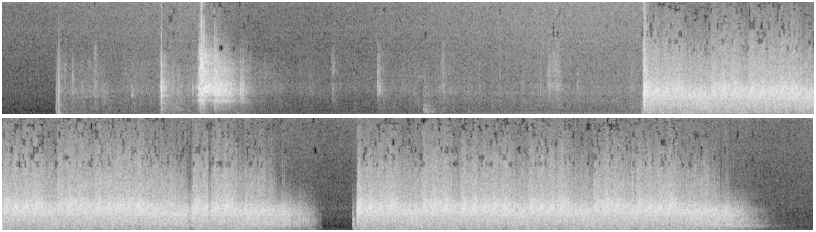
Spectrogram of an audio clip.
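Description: A gun firing: a few sharp, scattered cracks at first, then two long, loud, unbroken bursts of fire separated by a short gap.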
